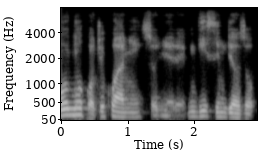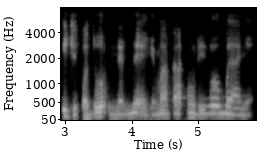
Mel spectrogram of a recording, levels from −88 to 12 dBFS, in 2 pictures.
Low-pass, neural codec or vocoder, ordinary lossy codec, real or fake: 7.2 kHz; codec, 44.1 kHz, 2.6 kbps, DAC; none; fake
